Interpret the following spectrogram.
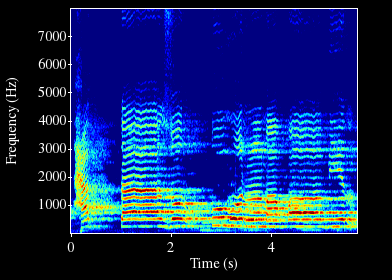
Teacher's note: za ada di ujung lidah ditempelkan di gigi seri bawah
